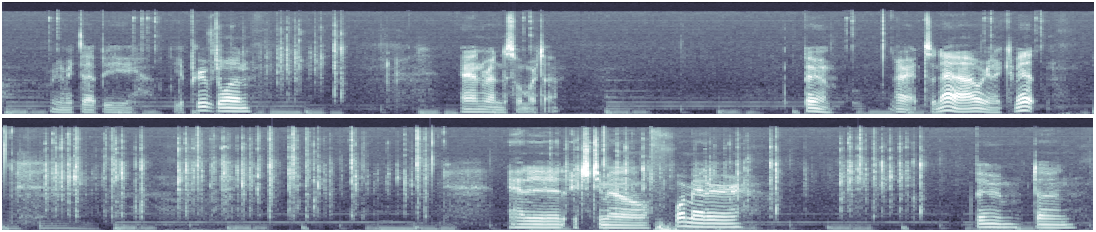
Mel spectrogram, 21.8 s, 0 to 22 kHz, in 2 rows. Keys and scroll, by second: 2.0-3.7 typing, 11.2-20.5 typing.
